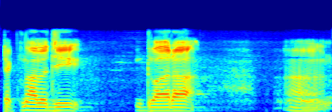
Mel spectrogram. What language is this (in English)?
Sanskrit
